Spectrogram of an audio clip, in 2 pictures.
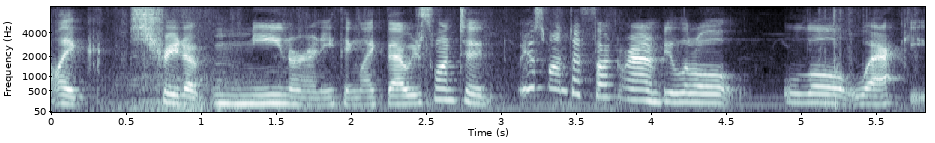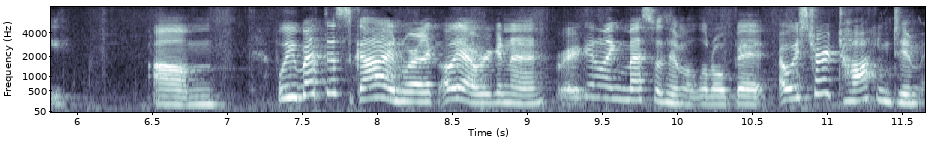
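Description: A young woman streaming a game, with a very high-pitched, childlike voice, telling a rambling, self-deprecating story with laughs and swearing. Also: pushed and bright, slight background noise. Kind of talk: casual gaming stream chat.

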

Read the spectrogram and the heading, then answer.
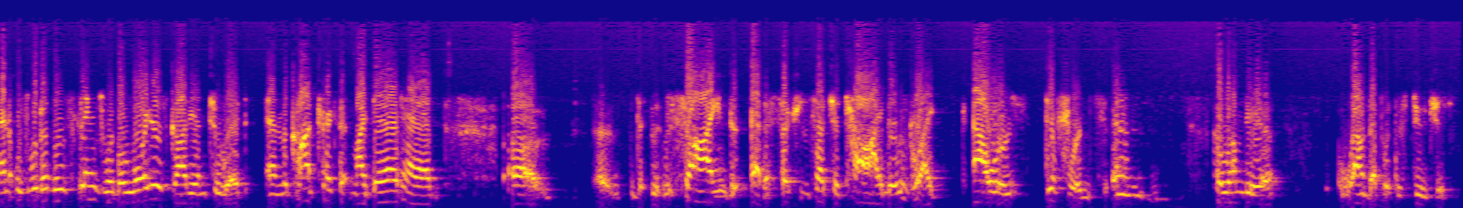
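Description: A woman's voice: mid-range voice, expressive, moderate pace, creaky. A woman in her eighties, speaking as an interview guest by telephone, hesitant and searching her memory with many fillers. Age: 80s. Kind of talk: phone interview. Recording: muffled telephone line.

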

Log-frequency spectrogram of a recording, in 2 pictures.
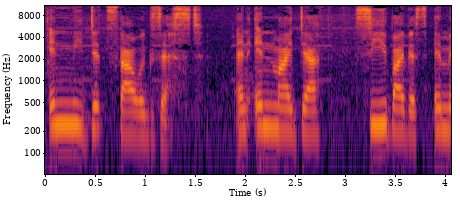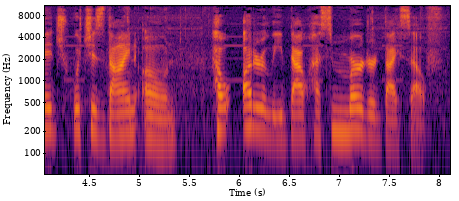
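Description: A woman's voice: medium pitch, unhurried, slight background noise, close to an everyday voice. A woman voicing a wayward teenage girl who narrates and talks to an old man, hesitant and apologetic in scenes, in an audio drama.

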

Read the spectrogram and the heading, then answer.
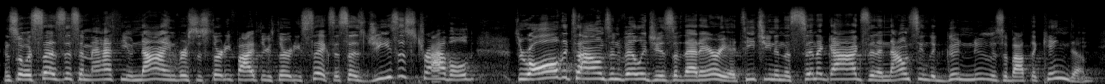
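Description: Bright-voiced preacher in his thirties, higher-pitched man, lively storytelling sermon, long reverb of a church hall. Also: a little fast. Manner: conversational and animated, gesturing while pacing the stage. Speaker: pastor. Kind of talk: sermon with personal stories. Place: church stage, large indoor room.

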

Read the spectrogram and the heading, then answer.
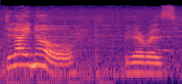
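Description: A young woman vlog host telling a personal story casually and unscripted, with theatrical emphasis and dramatic pauses. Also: deep voice, very animated, faint music behind. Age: young adult. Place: small indoor room lined with shelves.

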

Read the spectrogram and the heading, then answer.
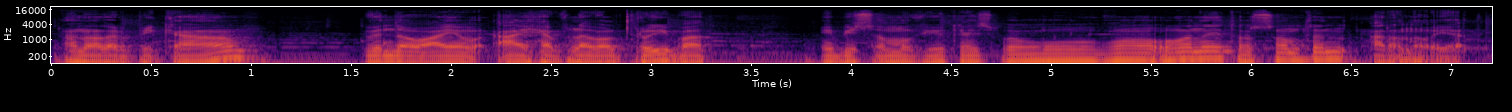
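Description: A young man with a voice hoarse from being sick, chatting casually through a game video and getting excited over rare drops. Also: on the low side, a little fast, faint music behind. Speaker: gaming video host. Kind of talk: casual gameplay commentary.

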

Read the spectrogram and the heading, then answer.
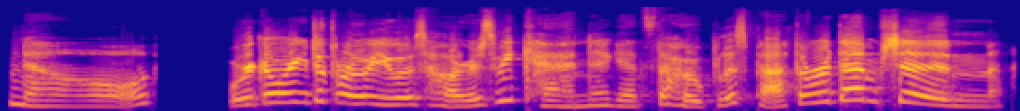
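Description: Theatrical, high-pitched sadistic female demon. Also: very animated, fairly bright tone, no room sound. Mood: gleefully mocking. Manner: mocking, showy, drawn-out delivery with whispered asides and pet names. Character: sadistic, theatrical female radio demon playing hotel therapist. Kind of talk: ASMR character roleplay addressed to the listener.

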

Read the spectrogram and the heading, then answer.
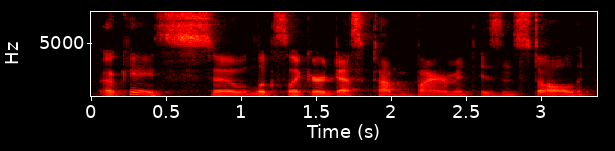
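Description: A man's voice: medium pitch, fairly quick, fairly bright tone. A young man hosting a tech channel, casually talking through each step of a computer install as he does it. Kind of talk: screen-recorded tutorial narration. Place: bedroom studio with computer screens behind.

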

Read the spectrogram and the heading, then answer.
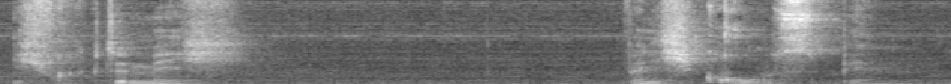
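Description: Slow, echoey man reciting. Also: medium pitch, a little hiss or hum. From France. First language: French. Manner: deliberate, theatrical pauses. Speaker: author and spoken word artist presenting own book. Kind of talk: poetic spoken word book trailer monologue. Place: small home kitchen, indoors. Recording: roomy echo, music behind. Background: music.

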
